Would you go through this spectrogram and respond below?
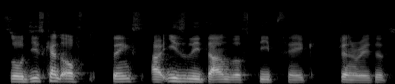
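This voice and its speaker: A man with a German accent, speaking English as a second language, explains things in an interview. His voice sits at an ordinary middle pitch. He builds points step by step, often stopping and restarting words. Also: fairly even intonation, moderate pace, a little mellow, clean tone. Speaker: guest.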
